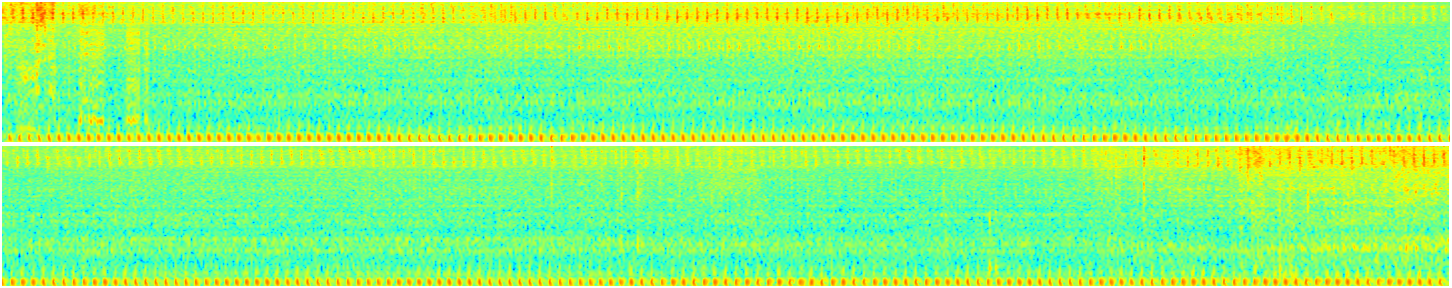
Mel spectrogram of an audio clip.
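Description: An engine idling steadily nearby: a low, even throb that holds the same speed throughout.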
